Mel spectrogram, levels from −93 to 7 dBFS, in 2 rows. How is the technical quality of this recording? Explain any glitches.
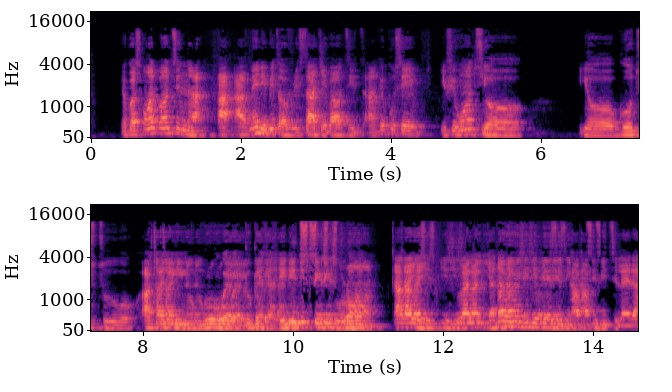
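There's one real problem. From 8.23 s to 14.09 s you get a doubled audio track: the speech is joined by a second copy roughly as loud, trailing by about a tenth of a second. It's most likely a slower second capture path mixed back in, so everything sounds stuttered and slappy, and the copy cuts in and out abruptly.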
